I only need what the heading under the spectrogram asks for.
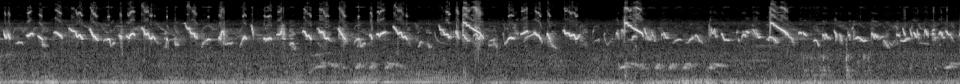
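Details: White-eye from Lombok in a lively gacor, ngalas-style song with tembakan notes: a dense stream of high, quick rising and falling whistled chirps that runs throughout. A softer, lower warbling trill comes in twice in the background.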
